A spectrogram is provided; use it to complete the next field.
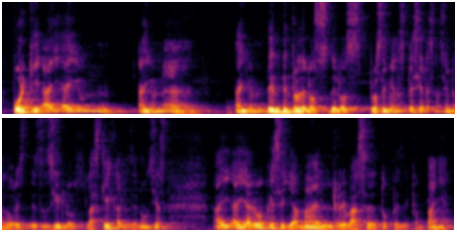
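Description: Recorded with audible room echo and noticeable background noise, a man talks at a fairly high pitch with ordinary pitch variation. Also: moderate pace. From Mexico, Hidalgo. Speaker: lawyer working for an electoral body. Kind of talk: casual interview. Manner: halting, many repetitions.

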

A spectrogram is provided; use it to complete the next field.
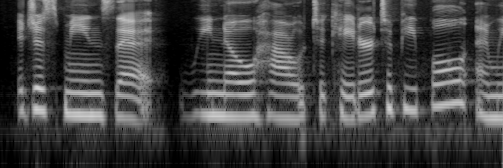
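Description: A woman with an ordinary speaking voice talks at a medium pitch with ordinary pitch variation. The background is quiet. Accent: American. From Montana, US. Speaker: realtor. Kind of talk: casual chat.

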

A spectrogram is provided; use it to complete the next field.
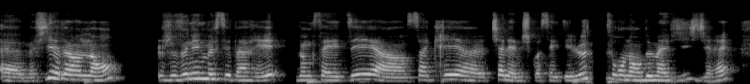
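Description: Speaking at a moderate pace, a woman uses lively intonation in a medium-pitched voice, an unremarkable speaking voice. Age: 30s. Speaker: web designer and WordPress trainer. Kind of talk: casual interview chat.

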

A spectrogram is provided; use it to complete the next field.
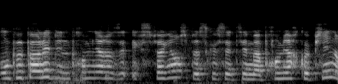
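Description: Her pace moderate, a woman speaks at a high pitch with ordinary pitch variation. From France. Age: 20s. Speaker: interviewee sharing a breakup story. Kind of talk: casual interview. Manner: hesitant, many fillers.

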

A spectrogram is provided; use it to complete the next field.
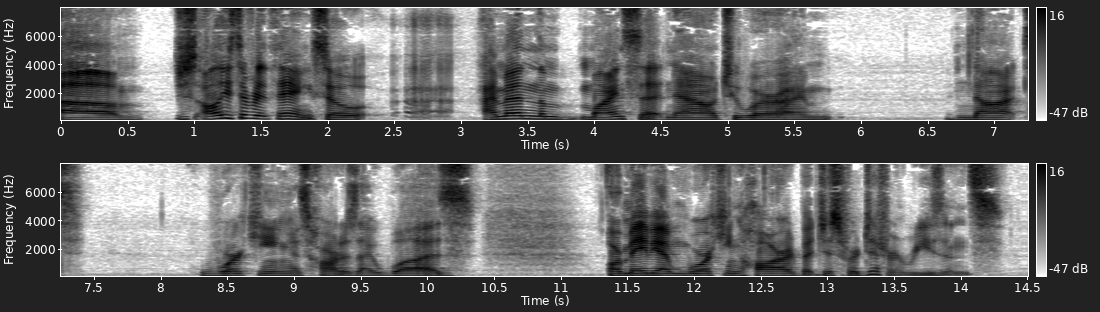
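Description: A man with a fairly high voice and an American accent talks very slowly, with long, frequent pauses. His pitch varies in an ordinary way. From US South. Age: 30s. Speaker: freelance designer. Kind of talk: casual chat.

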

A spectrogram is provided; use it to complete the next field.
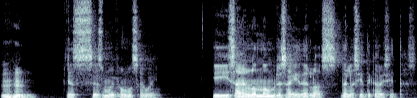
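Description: At a moderate pace, a man with a fairly low pitch and fairly even intonation speaks in an ordinary speaking voice. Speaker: podcast host. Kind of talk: casual chat.

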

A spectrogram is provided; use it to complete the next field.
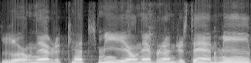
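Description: Using a put-on character voice, a man speaks with a high pitch at a moderate pace. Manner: menacing, like a serial killer.

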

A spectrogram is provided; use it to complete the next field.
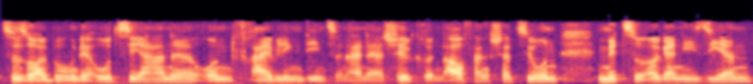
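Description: A man speaks in a normal speaking voice at a moderate pace. His pitch varies in an ordinary way. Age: 30s. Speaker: financial advisor. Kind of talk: interview. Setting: phone call.

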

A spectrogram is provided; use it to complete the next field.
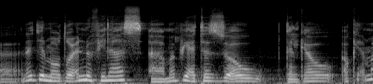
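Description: Here is an unremarkable speaking voice from a man. He uses lively intonation at a moderate pace. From Sudan, partly raised in Saudi Arabia. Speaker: podcast co-host. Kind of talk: casual discussion.

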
